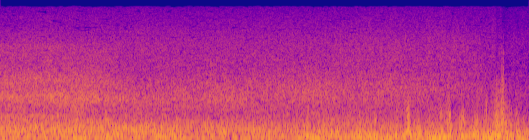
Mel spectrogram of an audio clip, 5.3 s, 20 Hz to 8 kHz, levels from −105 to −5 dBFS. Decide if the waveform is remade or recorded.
recorded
